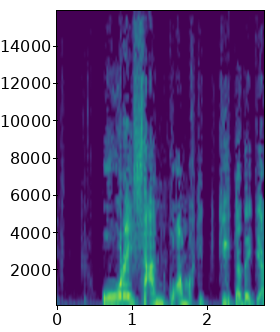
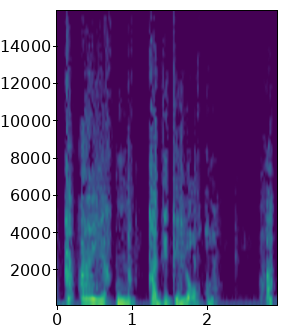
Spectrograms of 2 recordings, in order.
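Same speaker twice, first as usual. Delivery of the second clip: ordinary talk, nothing marked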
